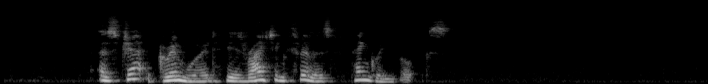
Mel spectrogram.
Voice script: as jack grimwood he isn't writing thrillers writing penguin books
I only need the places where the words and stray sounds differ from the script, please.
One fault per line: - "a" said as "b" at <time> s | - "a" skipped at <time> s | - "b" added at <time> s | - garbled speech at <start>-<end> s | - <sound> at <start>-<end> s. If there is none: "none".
- "isn't" said as "is" at 2.3 s
- "writing" said as "for" at 3.3 s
